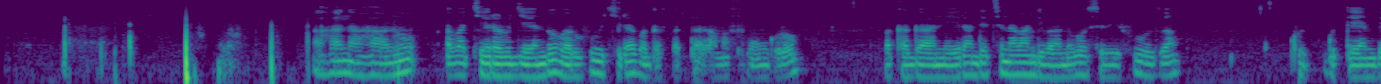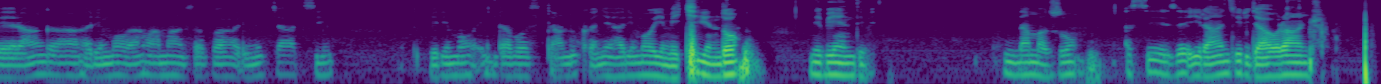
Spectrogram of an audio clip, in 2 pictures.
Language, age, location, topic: Kinyarwanda, 18-24, Kigali, finance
